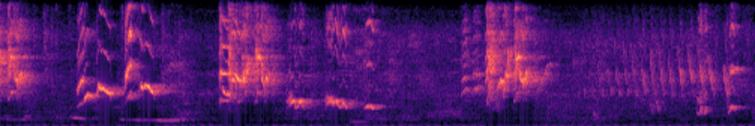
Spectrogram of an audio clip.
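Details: An over-agitated greater green leafbird delivers sharp high chips, slurred whistles and harsh rattling phrases in bursts, with pauses between and a constant low hum.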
